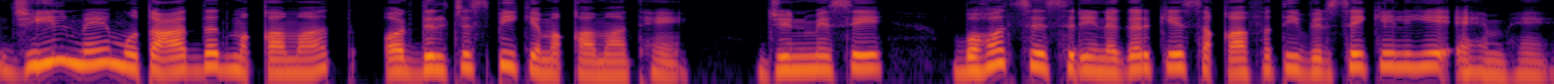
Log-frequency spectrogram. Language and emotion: Urdu, neutral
